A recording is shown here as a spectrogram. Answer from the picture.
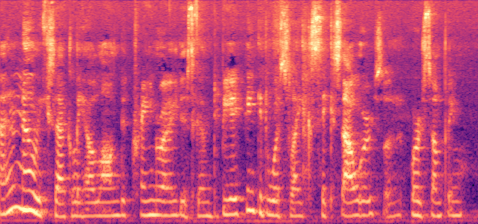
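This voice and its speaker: Soft-spoken, a woman talks at a moderate pace in a Swedish accent. Her pitch is fairly high, and her intonation is fairly even. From Sweden. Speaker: YouTuber. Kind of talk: casual chat. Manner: halting.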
